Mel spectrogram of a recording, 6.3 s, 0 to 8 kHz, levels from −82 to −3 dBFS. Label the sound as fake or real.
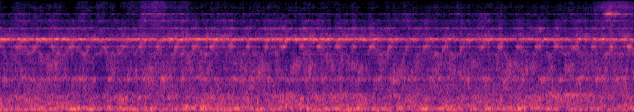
fake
